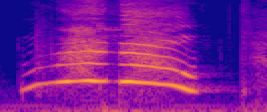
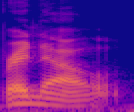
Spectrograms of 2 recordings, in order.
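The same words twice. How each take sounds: First: Very high, loud screech; over-the-top squealed demand; mock demanding shriek. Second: Said in the usual way. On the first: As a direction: burst into a shrill comic yell. Demand repeated as a sudden outburst.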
